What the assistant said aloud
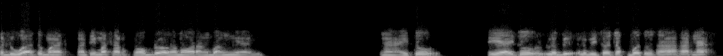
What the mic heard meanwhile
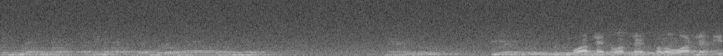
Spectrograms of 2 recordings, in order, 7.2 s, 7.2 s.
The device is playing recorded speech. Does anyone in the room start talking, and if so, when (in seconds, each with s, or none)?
5.8 s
